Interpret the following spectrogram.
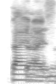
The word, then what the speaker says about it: Dionysus: Dionysus. Thank you. I knew I was going to miss a syllable somewhere.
